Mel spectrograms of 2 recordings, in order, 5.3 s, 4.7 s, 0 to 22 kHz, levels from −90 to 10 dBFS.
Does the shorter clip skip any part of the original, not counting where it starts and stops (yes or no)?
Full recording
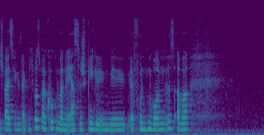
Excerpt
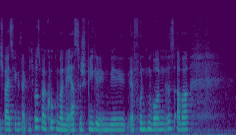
no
